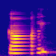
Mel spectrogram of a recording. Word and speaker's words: Kali: Kali? Sam, her pronunciation is Kali. Sorry. Is Kali. Kali means the bud of the flower.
